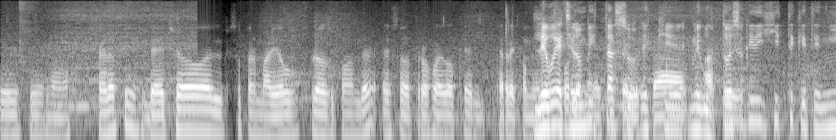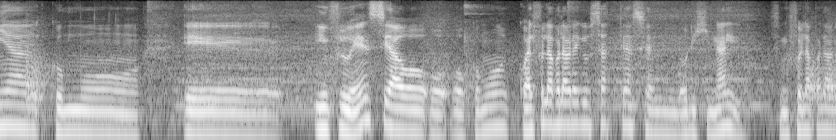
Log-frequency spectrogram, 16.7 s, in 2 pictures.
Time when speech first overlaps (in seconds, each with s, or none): 5.3 s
